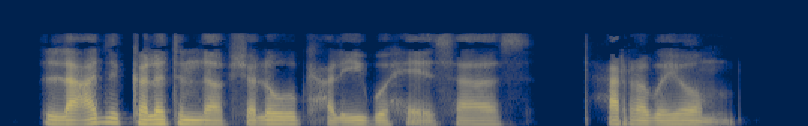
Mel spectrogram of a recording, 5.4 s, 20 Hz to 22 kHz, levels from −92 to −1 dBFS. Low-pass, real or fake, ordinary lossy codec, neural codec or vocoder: 7.2 kHz; fake; MP3, 32 kbps; codec, 24 kHz, 0.9 kbps, WavTokenizer, large speech release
